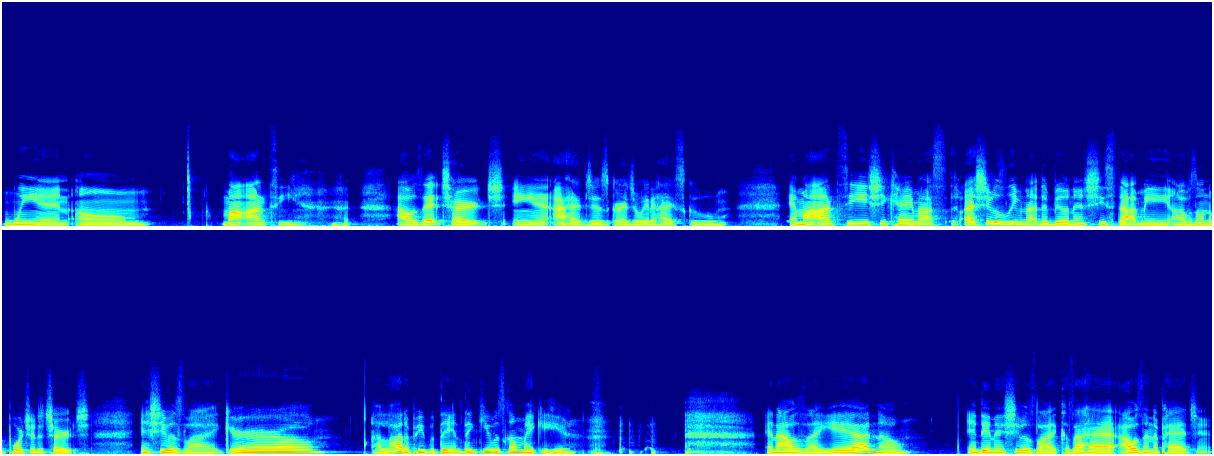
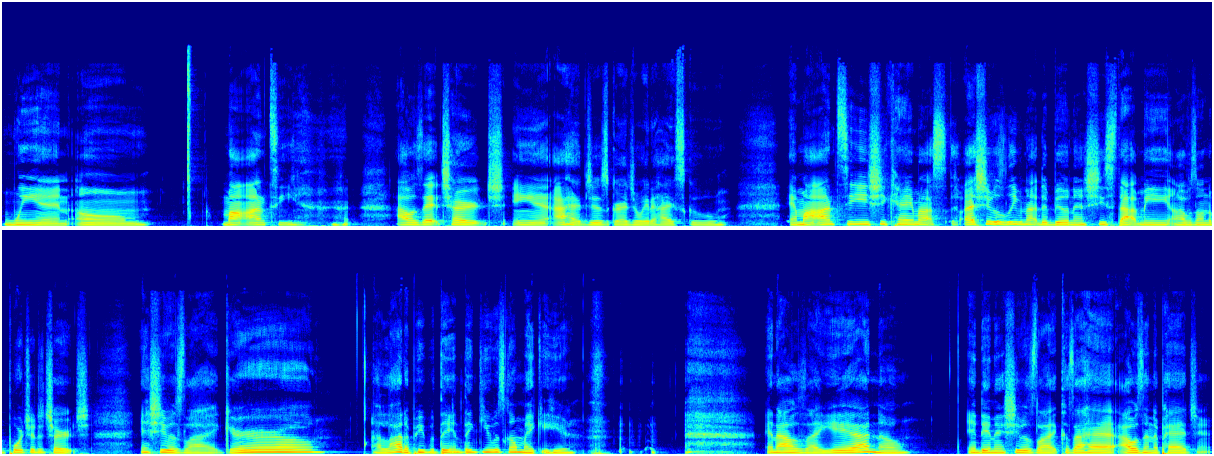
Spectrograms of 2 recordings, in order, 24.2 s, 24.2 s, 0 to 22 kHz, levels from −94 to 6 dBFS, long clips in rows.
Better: second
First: muffled; slightly; fading above 4 kHz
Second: none

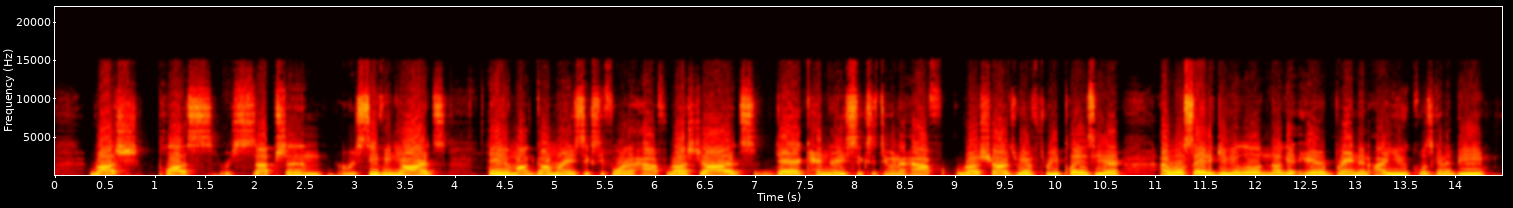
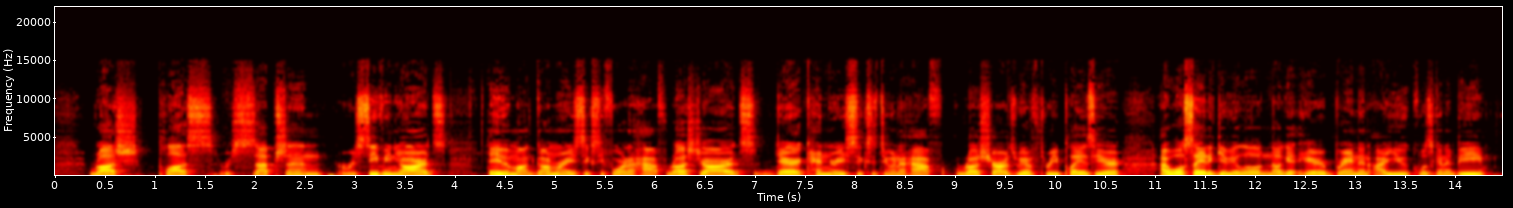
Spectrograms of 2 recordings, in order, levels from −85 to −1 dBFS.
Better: second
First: distortion; heavy; 16% of the sound clipped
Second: none

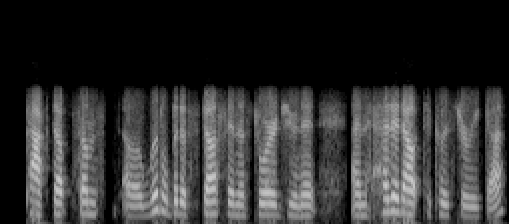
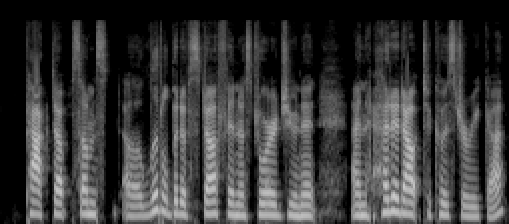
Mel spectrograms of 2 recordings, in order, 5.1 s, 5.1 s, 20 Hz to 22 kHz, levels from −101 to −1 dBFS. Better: second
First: phone-call audio; poor line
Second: none

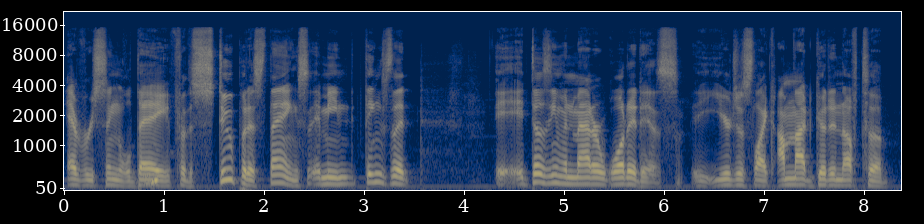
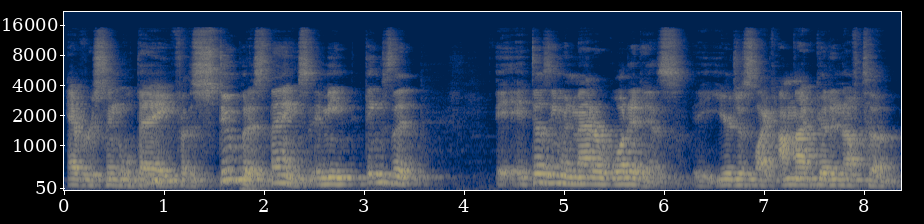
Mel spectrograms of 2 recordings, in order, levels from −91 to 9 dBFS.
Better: first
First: none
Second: off-mic speech; far // room echo; noticeable; dies away in 0.5 s

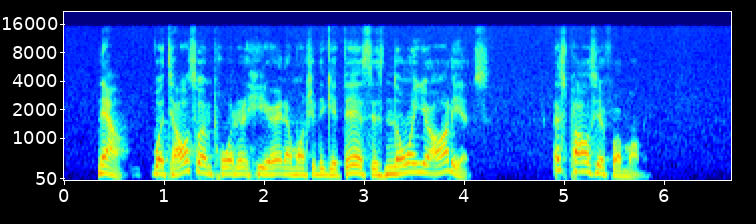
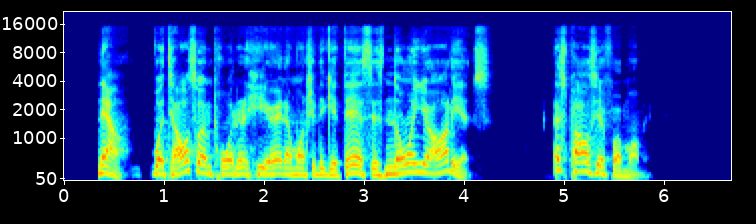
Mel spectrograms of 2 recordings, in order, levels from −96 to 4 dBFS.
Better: second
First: hiss; faint; throughout; 25 dB below the speech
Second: none

